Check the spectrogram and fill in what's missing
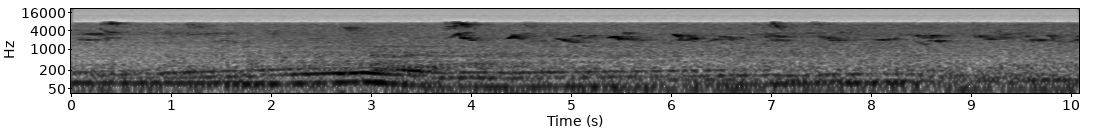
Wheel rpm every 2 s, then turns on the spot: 0, 0, 0, 0, 0.
none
